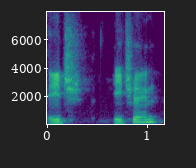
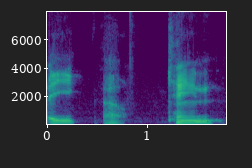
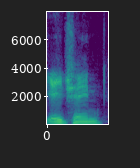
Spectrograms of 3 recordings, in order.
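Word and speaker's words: Achane: This time it's A-Chain. Yeah. I think he actually changed the way he wants it pronounced. There was like a something released. I think it's A-Can now, or A-Cane. So something like that.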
